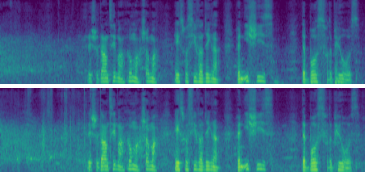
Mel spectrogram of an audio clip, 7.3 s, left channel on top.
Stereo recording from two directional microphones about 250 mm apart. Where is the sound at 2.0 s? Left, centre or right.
Centre.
